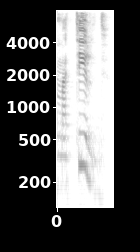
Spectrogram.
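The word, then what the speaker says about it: Mathilde: E esse Lamol tem uma filha chamada Matild, considerando a língua francesa e a sua pronúncia.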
